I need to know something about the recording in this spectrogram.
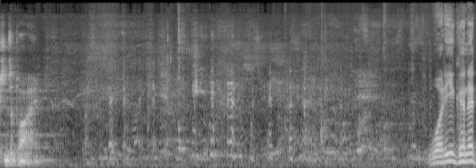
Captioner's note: laughter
